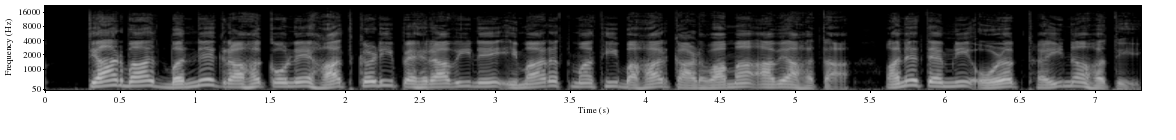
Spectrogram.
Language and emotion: Gujarati, neutral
